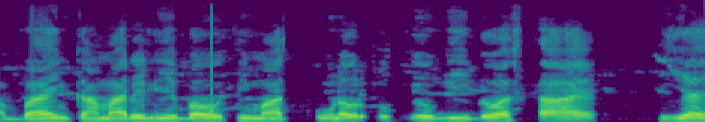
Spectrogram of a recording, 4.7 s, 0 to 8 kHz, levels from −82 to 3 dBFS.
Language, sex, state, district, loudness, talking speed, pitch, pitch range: Hindi, male, Uttar Pradesh, Hamirpur, -15 LUFS, 165 wpm, 140 Hz, 135-145 Hz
